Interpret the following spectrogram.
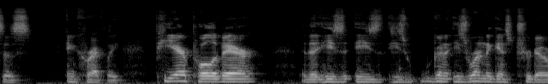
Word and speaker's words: Pierre Poilievre: It's like Pierre Poilievre. Yeah, it's not spelled like it sounds, but he's a French-Canadian guy.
